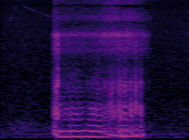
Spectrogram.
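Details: One-year-old male dog named Buster sleeping with his head on a shin, giving a single loud snore: a buzzy, droning breath lasting about a second, in a quiet indoor room.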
